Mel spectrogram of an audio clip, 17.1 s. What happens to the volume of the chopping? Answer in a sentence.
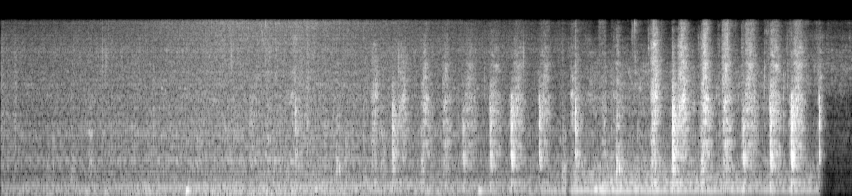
The loudness of the chopping goes up.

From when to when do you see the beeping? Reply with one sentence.
You can't hear the beeping here.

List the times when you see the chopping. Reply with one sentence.
The chopping can be heard from 5.0 to 16.4 s.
